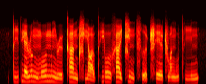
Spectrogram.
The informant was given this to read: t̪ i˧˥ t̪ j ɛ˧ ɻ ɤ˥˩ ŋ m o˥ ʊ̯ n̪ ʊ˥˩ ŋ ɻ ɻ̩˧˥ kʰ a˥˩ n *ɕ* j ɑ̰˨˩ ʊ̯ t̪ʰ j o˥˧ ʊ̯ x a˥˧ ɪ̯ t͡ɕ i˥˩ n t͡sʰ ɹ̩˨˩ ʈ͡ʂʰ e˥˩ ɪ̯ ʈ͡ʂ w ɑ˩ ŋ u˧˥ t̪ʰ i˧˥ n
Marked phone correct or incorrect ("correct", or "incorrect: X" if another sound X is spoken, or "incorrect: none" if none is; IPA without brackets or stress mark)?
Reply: incorrect: t͡ɕʰ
